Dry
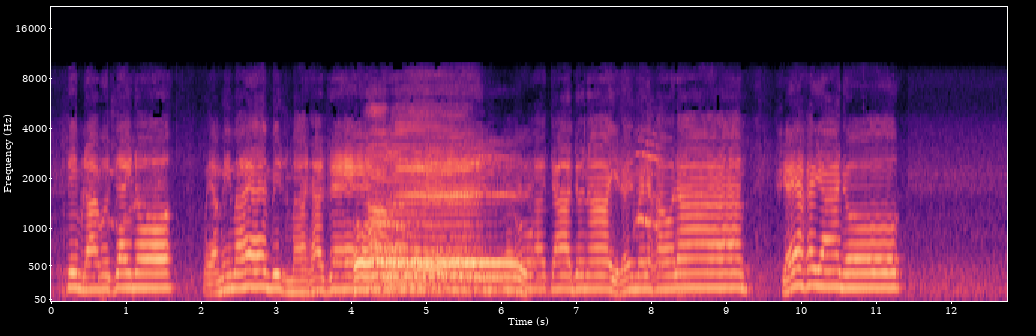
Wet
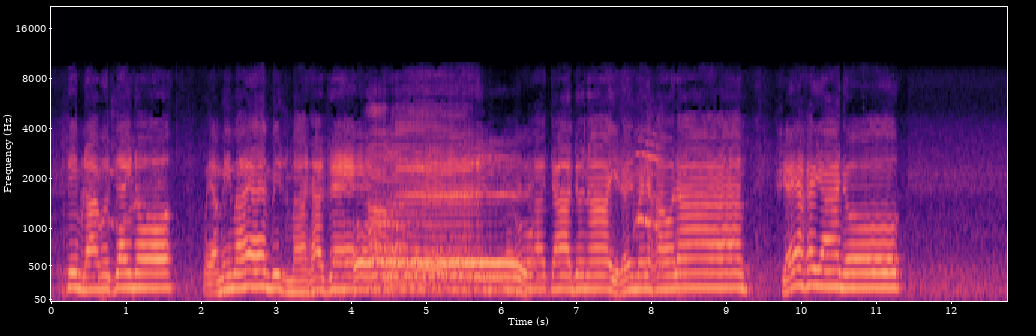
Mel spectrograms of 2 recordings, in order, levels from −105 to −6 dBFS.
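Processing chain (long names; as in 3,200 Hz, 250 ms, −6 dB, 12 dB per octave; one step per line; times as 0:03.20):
brickwall limiter −16.5 dBFS, peak gain reduction 8.5 dB
level −3.5 dB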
